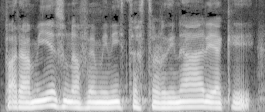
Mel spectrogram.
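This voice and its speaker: A woman's voice: rumbling low, little pitch movement, a little fast, warm tone. A middle-aged woman filmmaker telling her story in an interview, passionate and emotional, often restarting her sentences. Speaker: documentary filmmaker, guest.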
